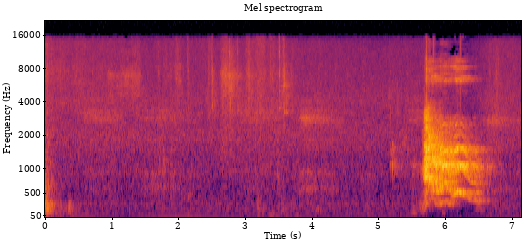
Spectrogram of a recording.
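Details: Tug-of-war play indoors between twelve-week-old Airedale Terrier puppy Punch and four-year-old Lola: mostly quiet, then one loud, harsh bark bursts out near the end, lasting under a second, over a low steady hum.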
